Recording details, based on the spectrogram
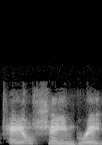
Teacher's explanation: Long A is A. It's a diphthong, which means there's two sounds. Diphthong. This E and the short I is not a short I.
